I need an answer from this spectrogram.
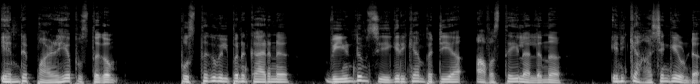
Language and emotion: Malayalam, fearful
